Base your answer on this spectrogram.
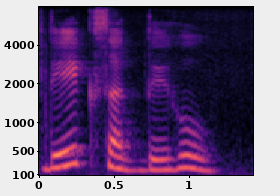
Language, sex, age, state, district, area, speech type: Punjabi, female, 18-30, Punjab, Jalandhar, urban, read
